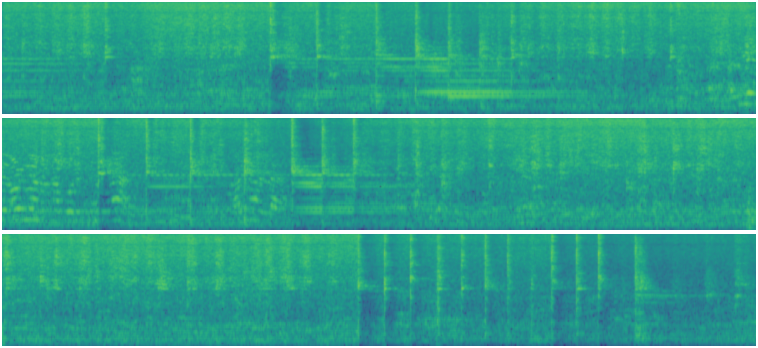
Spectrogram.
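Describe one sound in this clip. A metal spatula scrapes and clanks against a wok.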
